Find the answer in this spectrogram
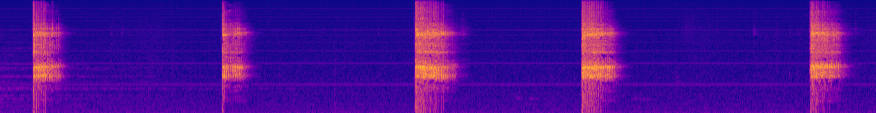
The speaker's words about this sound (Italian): Il Vibra Slap. Adesso andate un po' su Google e scrivete Vibra Slap. Ecco, questo è lo strumento di questa sera. Vibra Slap, ripetetelo.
